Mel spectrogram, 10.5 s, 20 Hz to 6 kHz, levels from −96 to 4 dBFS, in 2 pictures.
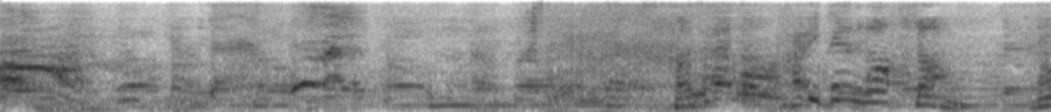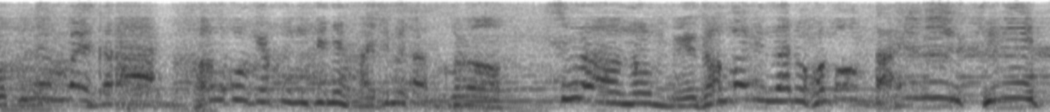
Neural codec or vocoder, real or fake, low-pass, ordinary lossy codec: codec, 44.1 kHz, 2.6 kbps, DAC; fake; 5.4 kHz; none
